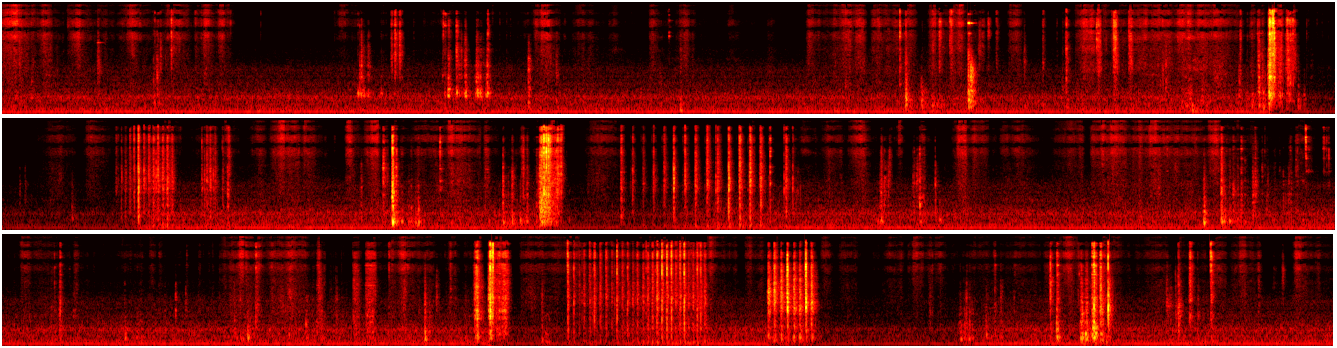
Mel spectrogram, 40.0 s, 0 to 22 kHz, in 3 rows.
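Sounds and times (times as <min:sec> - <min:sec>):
steady low hum: 0:00.0 - 0:39.9
rapid clicking: 0:32.3 - 0:33.8.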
